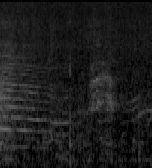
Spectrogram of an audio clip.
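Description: Near silence: faint room tone, with a very faint pitched sound that falls slightly in pitch through the first second.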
